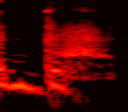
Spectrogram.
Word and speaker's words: bout: Et retenez bien, quand vous prononcez le mot bout, il ne faut pas prononcer le le u français mais juste ou bou. Il y a une grande différence. Donc il faut vraiment faire attention et prononcer ou le bout.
